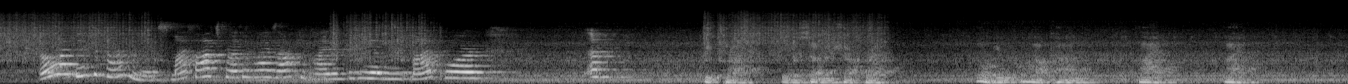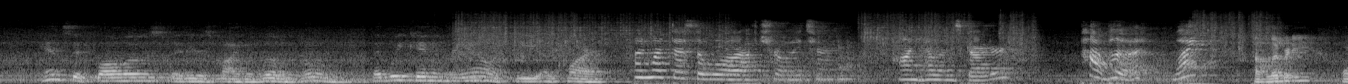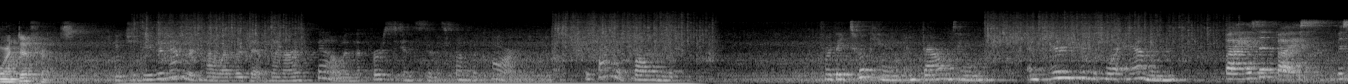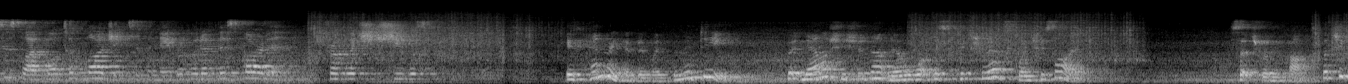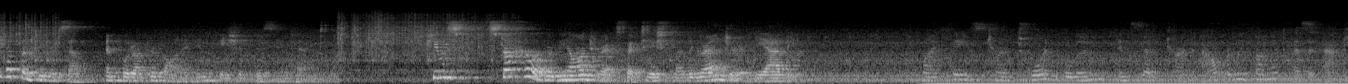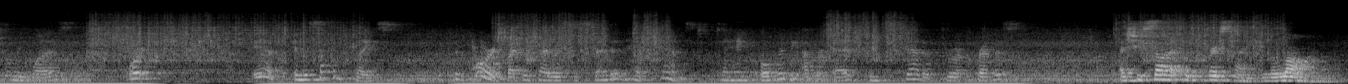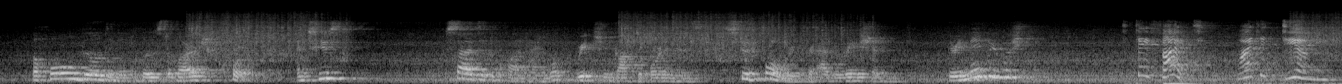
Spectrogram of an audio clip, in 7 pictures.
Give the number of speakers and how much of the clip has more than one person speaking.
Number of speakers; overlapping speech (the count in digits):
9, no overlap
